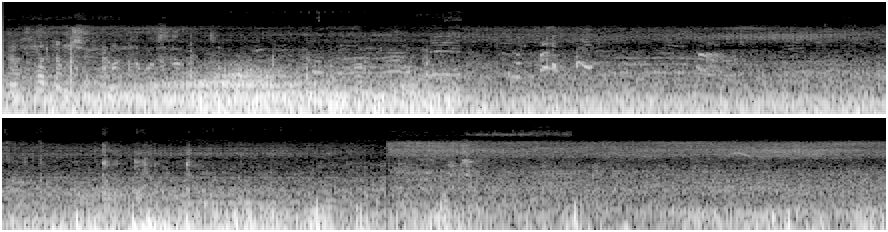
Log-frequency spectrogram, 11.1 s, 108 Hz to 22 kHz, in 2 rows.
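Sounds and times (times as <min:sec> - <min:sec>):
low rumble: 0:00.0 - 0:03.1.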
